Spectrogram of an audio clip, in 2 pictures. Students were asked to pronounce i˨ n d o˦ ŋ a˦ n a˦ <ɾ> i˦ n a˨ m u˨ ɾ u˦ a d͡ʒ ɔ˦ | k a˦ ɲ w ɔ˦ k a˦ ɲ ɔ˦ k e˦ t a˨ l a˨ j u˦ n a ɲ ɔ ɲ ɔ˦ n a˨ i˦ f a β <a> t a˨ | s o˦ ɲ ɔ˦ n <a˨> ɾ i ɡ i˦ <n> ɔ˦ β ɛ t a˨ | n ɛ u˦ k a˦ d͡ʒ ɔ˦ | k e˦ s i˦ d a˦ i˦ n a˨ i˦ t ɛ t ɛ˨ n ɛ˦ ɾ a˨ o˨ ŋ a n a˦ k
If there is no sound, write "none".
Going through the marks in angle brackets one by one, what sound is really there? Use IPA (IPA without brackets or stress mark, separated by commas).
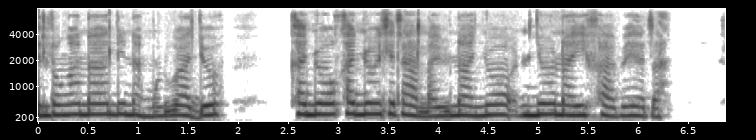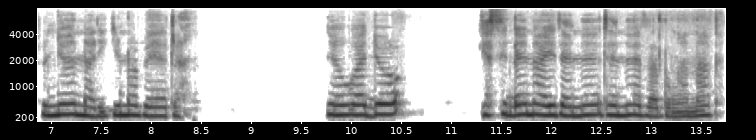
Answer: l, ɛ, a˨, n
